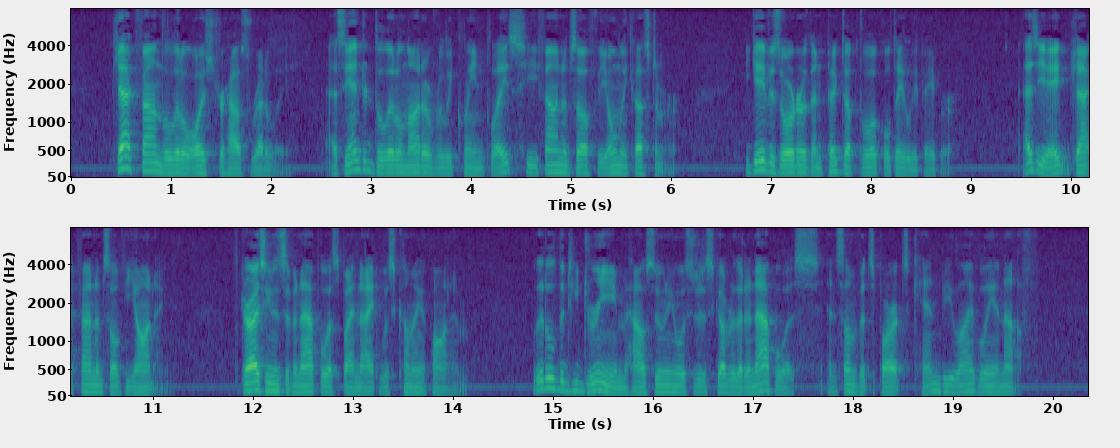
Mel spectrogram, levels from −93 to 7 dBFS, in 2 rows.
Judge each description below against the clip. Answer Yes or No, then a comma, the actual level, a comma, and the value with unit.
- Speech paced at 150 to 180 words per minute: No, fast, 205 wpm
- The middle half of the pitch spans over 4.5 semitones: No, average, 3.1 semitones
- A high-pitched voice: No, low, 110 Hz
